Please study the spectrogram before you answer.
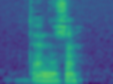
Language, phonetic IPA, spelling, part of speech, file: Polish, [ˈtɛ̃n͇ʒɛ], tenże, pronoun, LL-Q809 (pol)-tenże.wav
